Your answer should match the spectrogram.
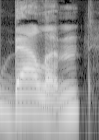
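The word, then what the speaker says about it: Balaam: and they came to balum and spoke him the words ba B I correcting you because this is a famous story and everyone pronounces it as balum and I want people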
